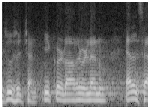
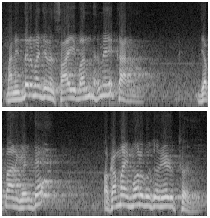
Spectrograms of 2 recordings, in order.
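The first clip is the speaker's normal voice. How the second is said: ordinary talk, nothing marked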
